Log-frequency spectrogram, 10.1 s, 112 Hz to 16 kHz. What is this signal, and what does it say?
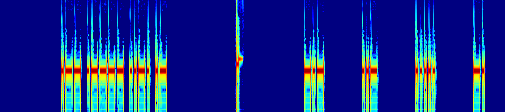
Morse code, heard as a keyed tone, about 28 wpm, spaced as for 14 wpm, 700 Hz. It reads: W1FA KU5N
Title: USA Call Signs - 4 Characters - 6x Character Spacing - 28wpm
